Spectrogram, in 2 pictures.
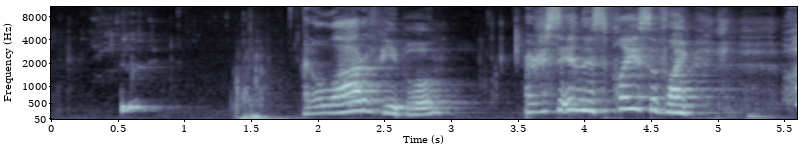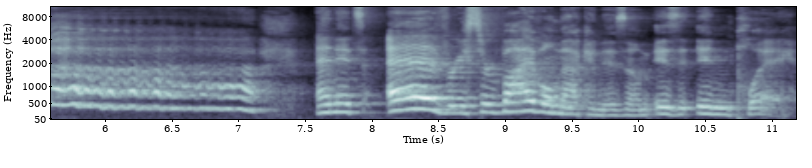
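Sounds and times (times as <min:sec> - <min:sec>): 
speaker gulping water: 0:00.0 - 0:02.0, 0:03.2 - 0:03.6
speech: 0:02.0 - 0:06.1, 0:07.0 - 0:11.1
laughter: 0:05.6 - 0:07.2.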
